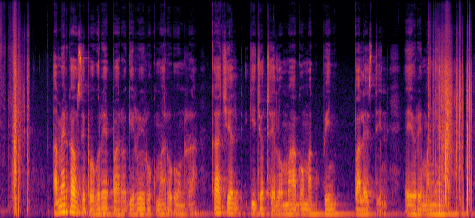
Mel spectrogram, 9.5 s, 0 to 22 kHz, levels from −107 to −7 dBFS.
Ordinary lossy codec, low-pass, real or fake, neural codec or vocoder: none; none; real; none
